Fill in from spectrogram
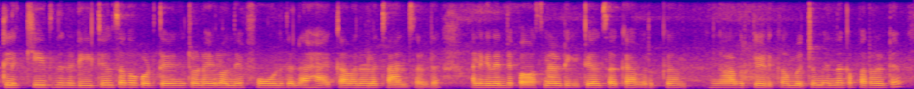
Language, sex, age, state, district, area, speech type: Malayalam, female, 18-30, Kerala, Thiruvananthapuram, rural, spontaneous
